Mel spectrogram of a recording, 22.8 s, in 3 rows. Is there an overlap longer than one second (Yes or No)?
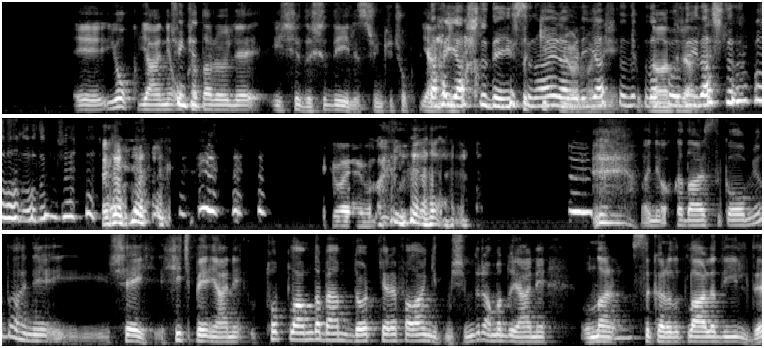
Yes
